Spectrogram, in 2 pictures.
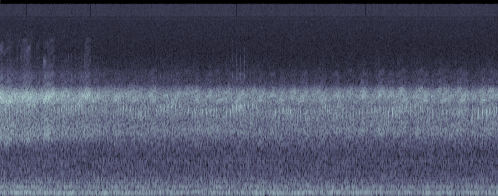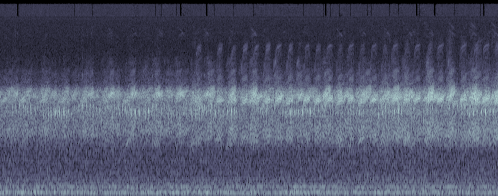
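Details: Large frog chorus at night in a flooded rice field before planting, under a full moon in Japan: dense, continuous rattling croaks blending into a steady wall of sound, with a faint low hum beneath.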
